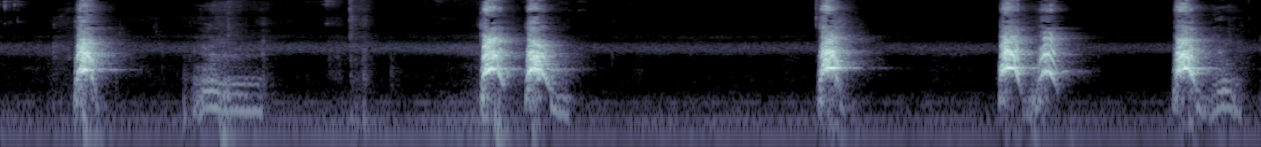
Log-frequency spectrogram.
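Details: Chihuahua pup, mad that another dog chews a tiny bone he wants despite having three of his own, lets out short sharp barks in pairs and singles, with a low grumbling growl between the first barks.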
